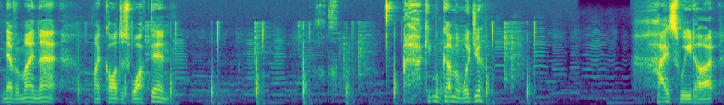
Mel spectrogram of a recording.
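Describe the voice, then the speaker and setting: A man's voice: on the low side, music in the background, natural voice. Man playing pleading, stammering screenwriter dreamer. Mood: eager, sweet. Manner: stammering, fast-talking, pleading. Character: eager, deluded struggling screenwriter pleading with his girlfriend. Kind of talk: period audio drama acting.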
